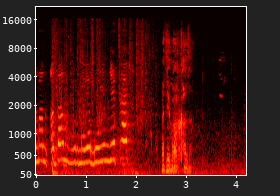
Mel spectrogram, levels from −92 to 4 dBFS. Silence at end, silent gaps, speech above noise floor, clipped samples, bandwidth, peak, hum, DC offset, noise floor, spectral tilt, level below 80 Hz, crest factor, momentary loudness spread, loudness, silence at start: 0 s; none; 23 dB; under 0.1%; 16.5 kHz; -24 dBFS; none; under 0.1%; -61 dBFS; -5 dB/octave; -58 dBFS; 16 dB; 15 LU; -39 LUFS; 0 s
